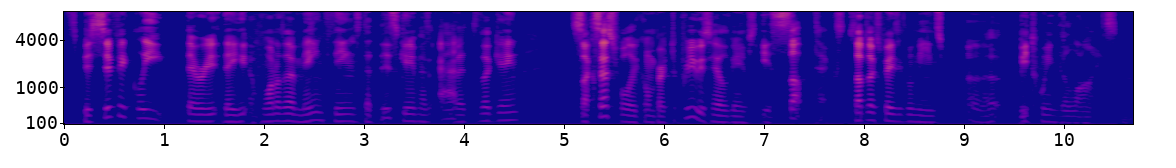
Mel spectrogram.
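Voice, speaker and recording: A man with a non-native accent speaks at a fairly quick pace in a very deep, low pitch and a bright, sharp tone. His intonation is monotone and flat, and audible room echo surrounds him. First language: not English. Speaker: video essayist, game critic. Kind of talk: video essay commentary.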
